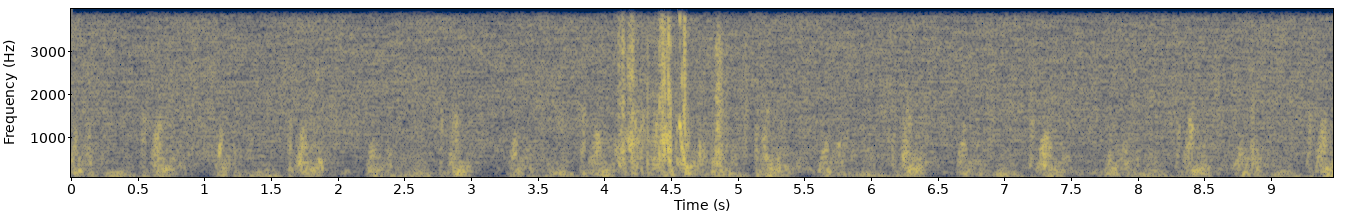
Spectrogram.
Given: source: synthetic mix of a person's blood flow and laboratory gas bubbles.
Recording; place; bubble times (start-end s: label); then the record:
Doppler ultrasound of blood flow; precordium
4.06-4.95 s: bubbles
From the record:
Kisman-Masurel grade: 223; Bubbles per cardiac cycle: several, 3 to 8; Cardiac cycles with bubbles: 10 to 50%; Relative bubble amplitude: loud (0.450 to 0.775); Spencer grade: 2 (many but less than half of the cardiac periods contain bubble signals, singularly or in groups); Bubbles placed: only in the low amplitude regions of the cardiac cycle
